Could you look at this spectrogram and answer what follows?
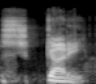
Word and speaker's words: Schutte: to phonetically lay it out but it's s-c-h-u-t-t-e pronounced scuddy all right okay for the listeners out there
